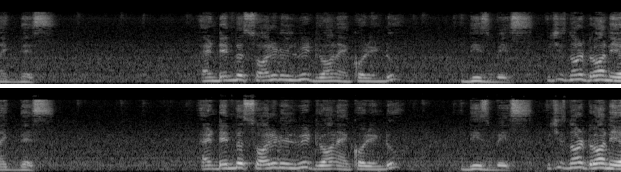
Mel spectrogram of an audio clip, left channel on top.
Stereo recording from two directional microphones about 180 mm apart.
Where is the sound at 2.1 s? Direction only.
50° right (ahead or behind).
